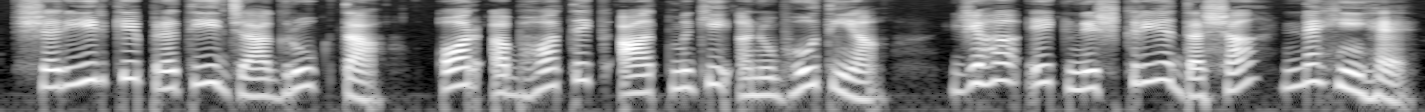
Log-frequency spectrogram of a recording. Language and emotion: Hindi, neutral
